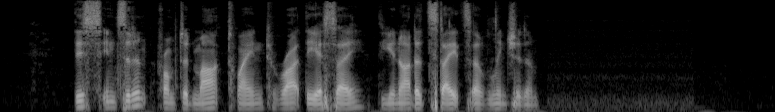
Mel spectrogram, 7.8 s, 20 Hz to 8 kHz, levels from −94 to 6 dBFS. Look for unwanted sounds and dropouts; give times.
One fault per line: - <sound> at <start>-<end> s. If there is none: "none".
none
